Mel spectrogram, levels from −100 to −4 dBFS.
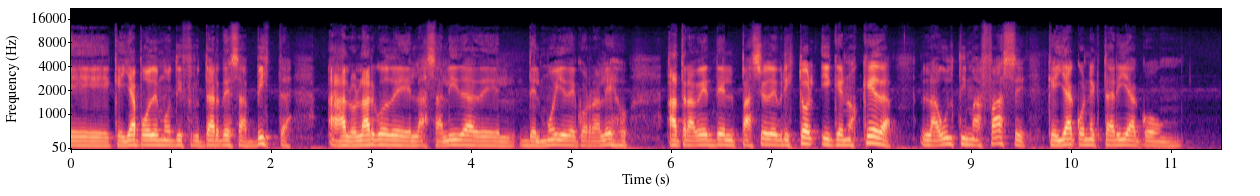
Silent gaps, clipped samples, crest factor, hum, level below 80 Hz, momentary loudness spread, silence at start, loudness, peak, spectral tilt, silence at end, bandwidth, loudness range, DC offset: none; under 0.1%; 20 dB; none; -50 dBFS; 10 LU; 0 s; -20 LUFS; -2 dBFS; -5.5 dB/octave; 0.4 s; 14 kHz; 2 LU; under 0.1%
